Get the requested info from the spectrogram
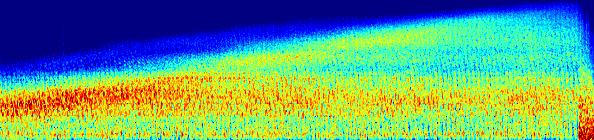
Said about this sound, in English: Another explosion shreds my eardrums, followed by a horrible, burnt pork chop smell.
